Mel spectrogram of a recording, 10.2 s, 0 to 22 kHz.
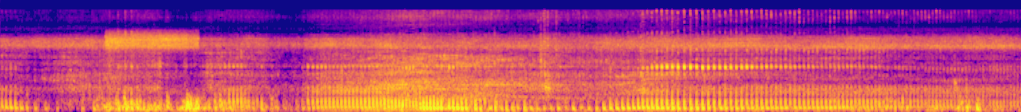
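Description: Bajaj Kawasaki 4S Champion's single-cylinder four-stroke motorcycle engine running, then revving up about three seconds in as the bike pulls away from a standstill. It stays loud and rhythmic for several seconds, then fades near the end as the bike rides off.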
